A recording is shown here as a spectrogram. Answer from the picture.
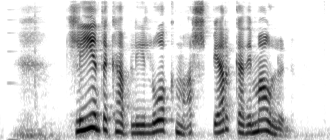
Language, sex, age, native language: Icelandic, female, 50-59, Icelandic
